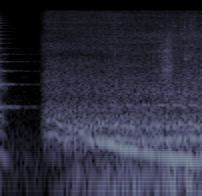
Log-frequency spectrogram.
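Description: Cartoon whoosh of blowing wind, the wolf's huff against the house, starting after a brief silence, with a slowly falling tone beneath it and music.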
